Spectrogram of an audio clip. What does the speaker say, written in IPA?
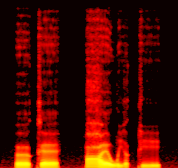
œkɛ | ʕɛwiɐ̯ ki

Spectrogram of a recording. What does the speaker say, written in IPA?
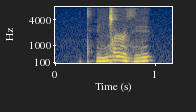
tʰɪŋ͡ǀə˞zɪ

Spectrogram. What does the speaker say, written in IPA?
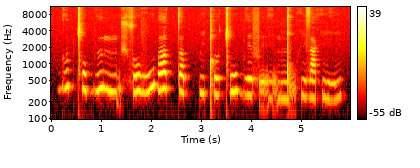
ɡʱɵpǀʰo bʱʉmːṵʃ sovu | ɐtːɐpːiǃʰɵ ǀʰubʱe fḛɦḛm ŋ͡ǃṵxiza xiɦi

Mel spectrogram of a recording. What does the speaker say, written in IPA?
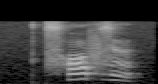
t͡sʰɔfzʏ

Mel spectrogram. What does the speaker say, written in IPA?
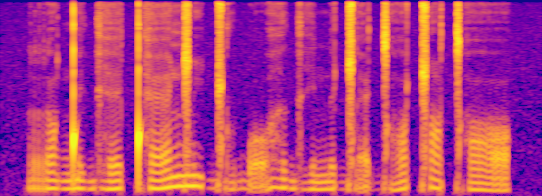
rɒŋ͡ǃɪɡʱɛ ǃʰæŋ͡ǁi ɡ͡ǁʊɓɔ̰ɦəɡʱɪ nəɡ͡ǁæ̰ɡ͡ǀɒ ǁɑǀʰɒ

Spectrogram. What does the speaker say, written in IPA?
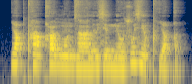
iqpʰãqʰʉŋõ nzãlɨzʲɐ mʲõsʷɨzʲɐ̃ pʰiq

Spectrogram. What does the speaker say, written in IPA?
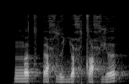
ŋʌt͡sʼɜħzʊ ʎʊħtɑħʒə

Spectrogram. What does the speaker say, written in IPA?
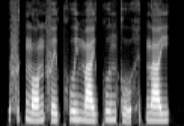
fɪ˥k̚n̪ɔː˨˥nfe˨˧j kʷʰe˥jmaː˧j kʷiː˥mkuː˨˩hɪ˥k̚n̪aː˥j

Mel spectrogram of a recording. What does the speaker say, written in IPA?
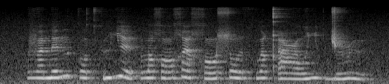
vanɛnə kɔt͡sʼʉʎɛ | lˠəχɔχɛ χɔɬɔə̯ huə̯qʼɛʕɔʎəʔ ɟʉ ɭʉ

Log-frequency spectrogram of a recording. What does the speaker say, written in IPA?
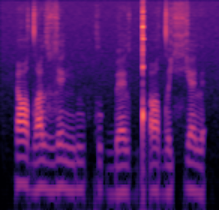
ɛ˥˩dˤu˥˩lɮɛ˥˩ŋu˧˩l ko˧˩ɡ͡bæ˧˩lǃʼu˧˩ dˤə˥˩çæ˥˩l

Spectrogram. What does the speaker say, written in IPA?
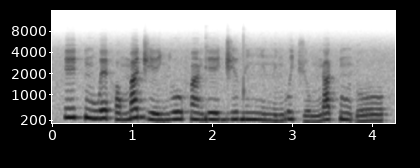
eː˦k͡pũ˧ wɛ˧hɔ˨ ma˦d͡ʒeː˨ɲoː˧ fã˧ɡeː˧ d͡ʒɨ˧dĩ˧ ŋĩ˧nĩ˨˦ ɡʷi˦˨ t͡ʃo˨ ŋa˦k͡pũ˦˨ɗoː˦

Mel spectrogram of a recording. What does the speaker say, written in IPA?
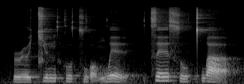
ɻɻ̩˧˥t͡ɕy˥n ku˧˥t͡swɔ̰˨˩n̪we˥˩ɪ̯ | t͡se˥ɪ̯su˧˥ t̪ʰwä˥˩

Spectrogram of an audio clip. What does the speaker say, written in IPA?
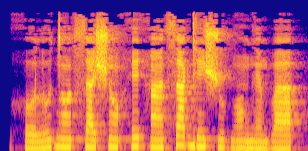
ho˨lu˨˦dɔ̃˧ sa˧ʃɔ̃˧he˦ hã˧ sa˦ɡe˧ ʃu˧ɡɔ̃˧ ɡɛ̃˧ba˧

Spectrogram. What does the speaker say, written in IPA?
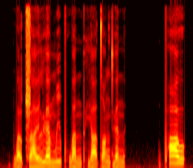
pwä̰˨˩ʈ͡ʂa˧˥ɪ̯ lɥɛ˥˩mi˥ pʰwa˧˥npʰjä̰˨˩t̪ɑ˧˥ŋt̪ɥɛ˧n | pʰɑ˥ʊ̯

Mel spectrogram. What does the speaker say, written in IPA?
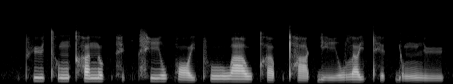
pʰyː˥t̪ʰʊ˥ŋ kʰɐ˥n ʊ˨˥k̚hɪ˨k̚ t͡sʰiː˥wkɔː˨jpʰuː˥waː˥w kʰɐ˨˥p̚t̪ʰaː˨˥k̚jiː˨˥wlɐ˥j t̪ʰɪ˨˥k̚jʊ˨˥ŋn̪yː˧

